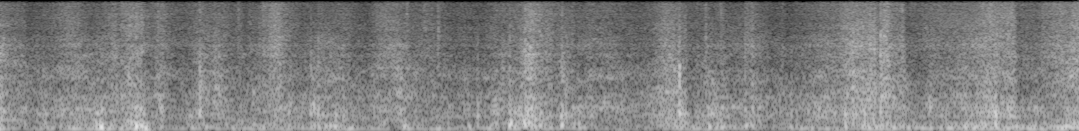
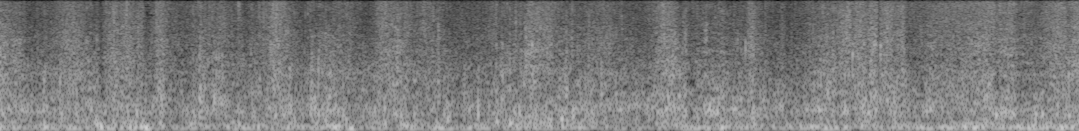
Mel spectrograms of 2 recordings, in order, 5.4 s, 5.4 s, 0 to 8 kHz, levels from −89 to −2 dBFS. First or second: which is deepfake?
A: first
